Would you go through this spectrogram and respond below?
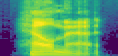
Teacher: with a clear H and the stress on the first syllable. Hel-mit, making it sound firm and direct. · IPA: /ˈhɛlmɪt/, /ˈhɛlmət/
